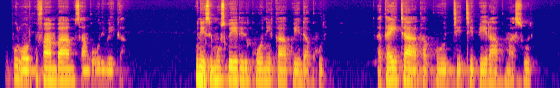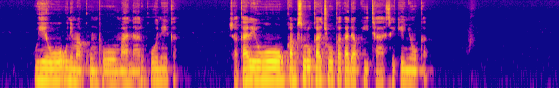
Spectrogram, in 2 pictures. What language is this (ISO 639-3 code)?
sna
